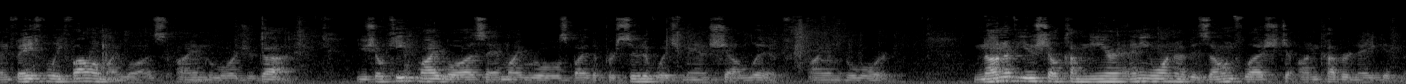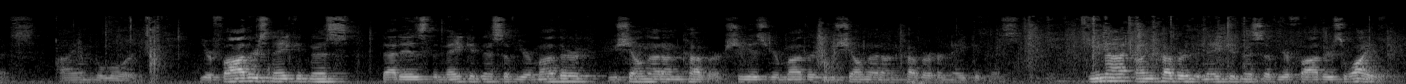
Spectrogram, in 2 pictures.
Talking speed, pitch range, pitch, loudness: 175 wpm, 110-130 Hz, 115 Hz, -30 LUFS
